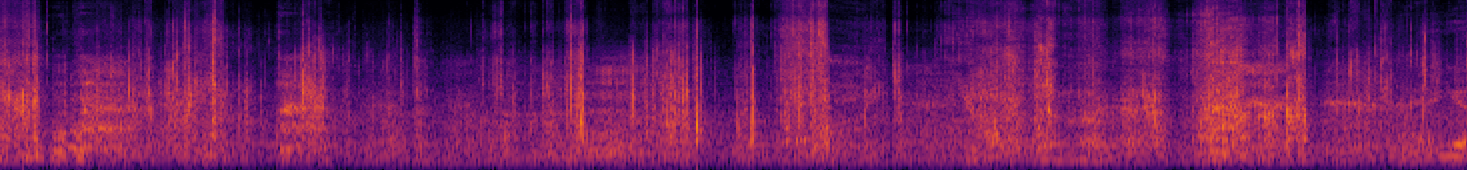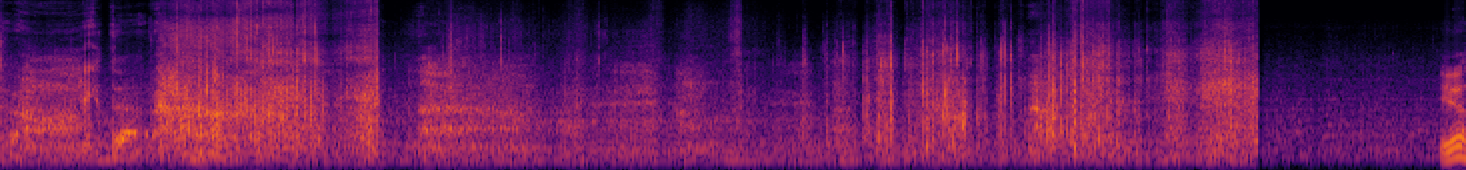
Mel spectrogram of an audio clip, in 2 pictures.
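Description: Blue painter's masking tape being peeled off a truck's freshly Plasti Dipped bumper and grill, in repeated ripping, scraping pulls with crinkling as the tape comes away. The sound cuts off suddenly near the end.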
